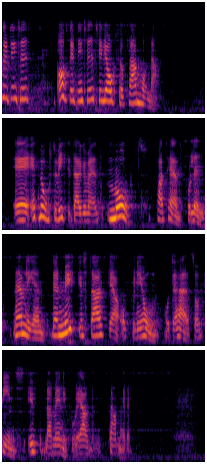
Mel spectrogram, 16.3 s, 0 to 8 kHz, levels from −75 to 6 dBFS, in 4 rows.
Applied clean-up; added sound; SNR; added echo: neural separator model SepFormer DNS4.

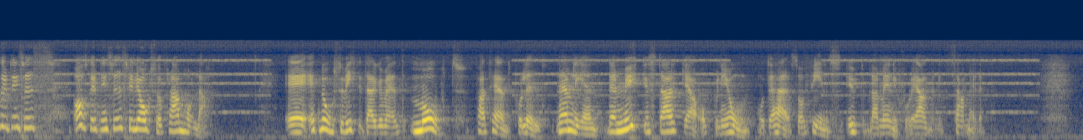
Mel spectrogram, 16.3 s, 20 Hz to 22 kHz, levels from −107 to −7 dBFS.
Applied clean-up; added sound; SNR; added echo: none; Organ; 18 dB; reverberation time 0.2 s.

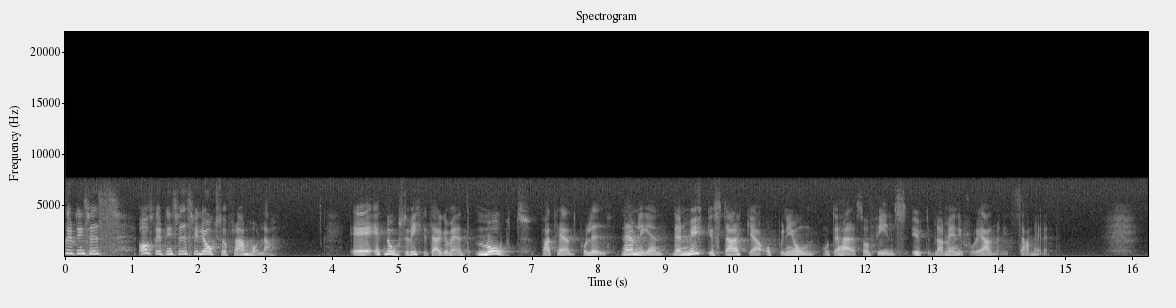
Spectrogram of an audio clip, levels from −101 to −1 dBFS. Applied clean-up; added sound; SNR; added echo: none; none; none; none.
